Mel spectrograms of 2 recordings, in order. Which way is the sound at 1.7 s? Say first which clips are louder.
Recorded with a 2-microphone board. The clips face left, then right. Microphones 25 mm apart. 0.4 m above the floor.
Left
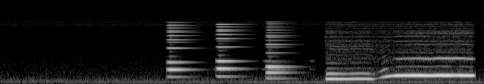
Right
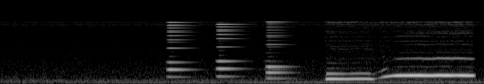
Left 12 dB; 50° left (ahead or behind).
